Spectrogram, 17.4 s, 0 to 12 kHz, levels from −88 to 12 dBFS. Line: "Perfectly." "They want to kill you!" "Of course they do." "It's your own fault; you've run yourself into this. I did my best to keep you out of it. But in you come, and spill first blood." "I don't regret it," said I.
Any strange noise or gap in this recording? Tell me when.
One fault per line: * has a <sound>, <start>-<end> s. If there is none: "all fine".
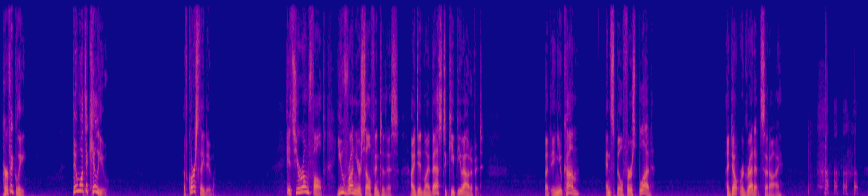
* has a laugh, 16.2-17.2 s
